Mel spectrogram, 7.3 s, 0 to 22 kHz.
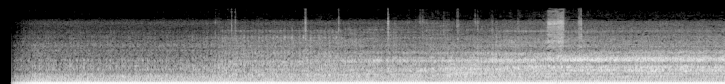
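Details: VAZ 2108/2109 release bearing check: steady idle with a constant low hum and faint unchanging whine; suspected clutch release bearing noise, not confirmed.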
